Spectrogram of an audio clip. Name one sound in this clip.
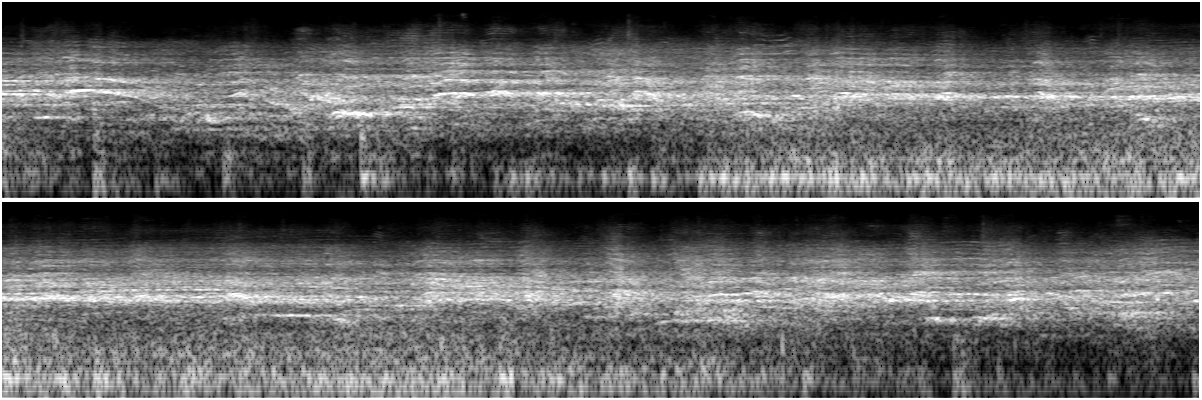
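A crowd of children shouts and cheers loudly in a large echoing hall.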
